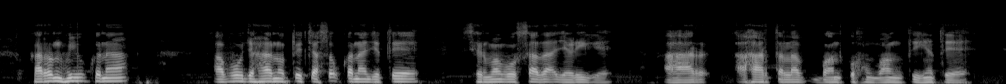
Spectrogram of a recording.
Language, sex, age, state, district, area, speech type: Santali, male, 45-60, Jharkhand, Seraikela Kharsawan, rural, spontaneous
